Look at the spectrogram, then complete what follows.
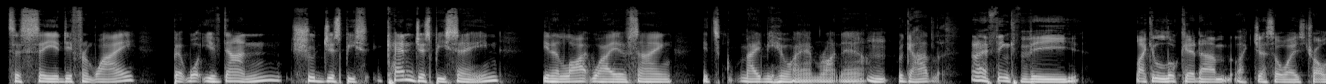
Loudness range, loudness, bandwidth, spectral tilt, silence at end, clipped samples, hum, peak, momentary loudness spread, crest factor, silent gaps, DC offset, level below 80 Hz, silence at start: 2 LU; -17 LUFS; 15 kHz; -5.5 dB/octave; 0 s; under 0.1%; none; -4 dBFS; 7 LU; 14 dB; 11.28-11.36 s; under 0.1%; -36 dBFS; 0.1 s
